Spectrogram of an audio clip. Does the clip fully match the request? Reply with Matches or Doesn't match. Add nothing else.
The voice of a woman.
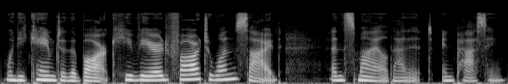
Matches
